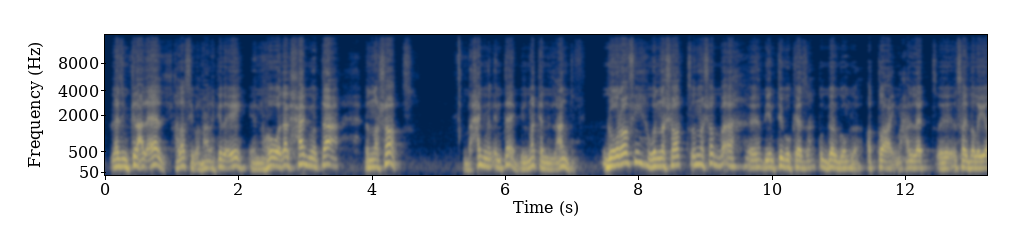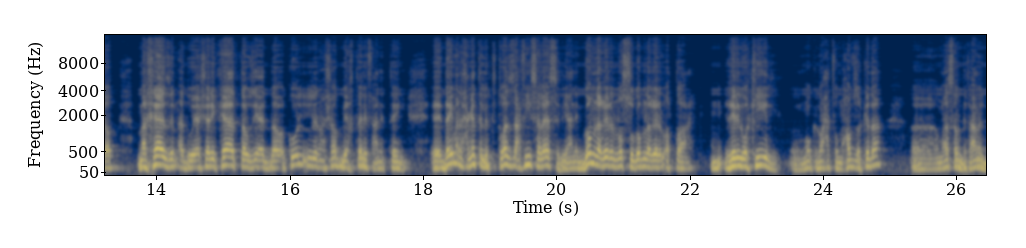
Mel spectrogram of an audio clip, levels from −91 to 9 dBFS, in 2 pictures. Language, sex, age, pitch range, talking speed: Arabic, male, 50-69, 135-185 Hz, 145 wpm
